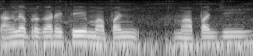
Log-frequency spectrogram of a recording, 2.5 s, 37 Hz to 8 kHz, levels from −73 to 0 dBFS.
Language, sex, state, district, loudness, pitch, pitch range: Marathi, male, Maharashtra, Washim, -15 LUFS, 120 Hz, 110-125 Hz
